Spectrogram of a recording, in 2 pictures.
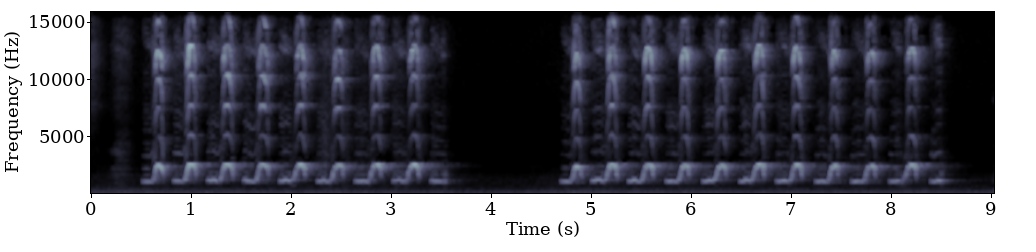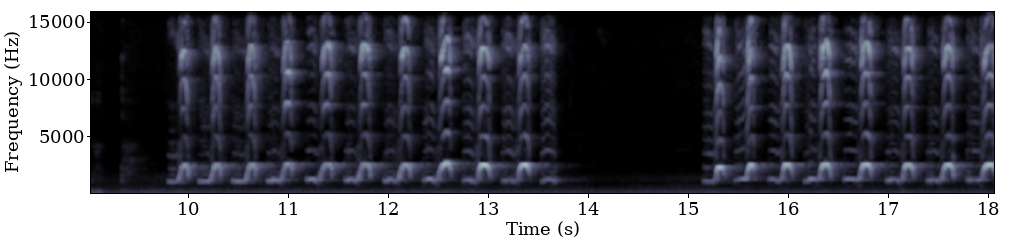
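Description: A cockatiel gives bursts of rapid, repeated chirping notes, each burst lasting about three seconds.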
